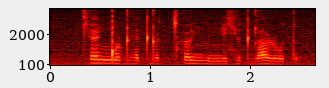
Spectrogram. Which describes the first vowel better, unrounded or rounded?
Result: unrounded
